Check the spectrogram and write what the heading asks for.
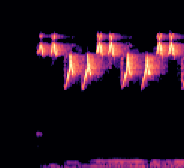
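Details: Javan sparrow song used as a master track for contest birds, with water flowing behind: repeated high, falling chirps in pairs alternating with thin, very high notes, steady and continuous.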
